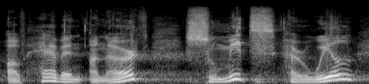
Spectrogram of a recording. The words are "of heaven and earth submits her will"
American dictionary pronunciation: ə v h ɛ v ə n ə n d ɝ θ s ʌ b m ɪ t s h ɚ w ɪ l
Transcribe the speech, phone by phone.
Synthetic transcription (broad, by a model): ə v h ɛ v ə n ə n ɝ θ s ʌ m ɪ t s h ɚ w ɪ l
